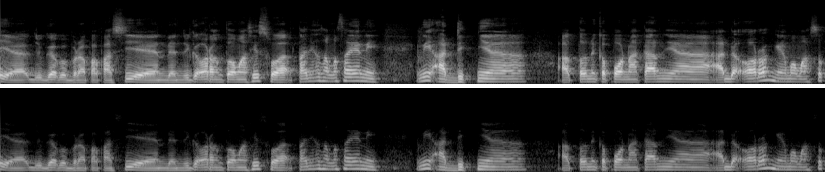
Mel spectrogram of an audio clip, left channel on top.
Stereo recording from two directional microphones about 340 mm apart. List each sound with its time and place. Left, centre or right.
0.0 s speech: centre
2.1 s speech: left
2.4 s speech: centre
